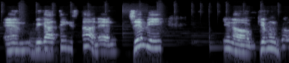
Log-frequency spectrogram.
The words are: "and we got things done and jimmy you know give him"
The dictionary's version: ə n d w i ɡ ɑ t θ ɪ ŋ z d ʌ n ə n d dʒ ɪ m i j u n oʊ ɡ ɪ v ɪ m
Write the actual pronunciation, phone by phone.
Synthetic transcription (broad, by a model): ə n w i ɡ ɑ t θ ɪ ŋ z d ʌ n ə n dʒ ɪ m i j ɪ n oʊ ɡ ɪ v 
